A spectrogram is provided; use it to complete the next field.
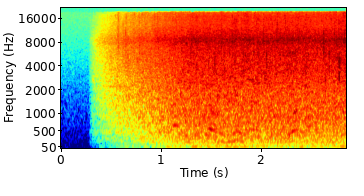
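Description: Steady midday rain pours down on the Roman town of Camulodunum in a dense, continuous hiss, rising quickly from silence and holding at an even, fairly loud level with no voices or other sounds.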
